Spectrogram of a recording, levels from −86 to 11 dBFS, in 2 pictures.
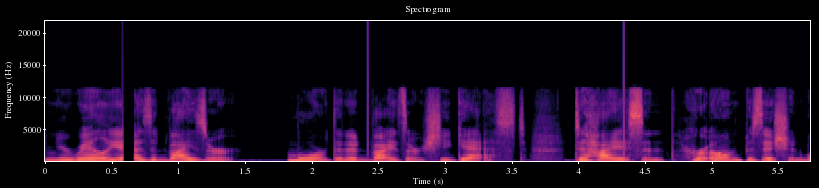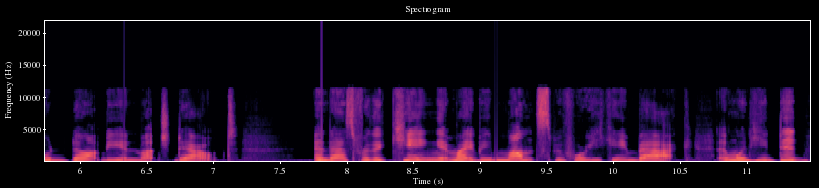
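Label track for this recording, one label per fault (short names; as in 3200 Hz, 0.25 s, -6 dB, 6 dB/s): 0.590000	0.680000	gap 93 ms
2.430000	2.430000	pop -13 dBFS
4.350000	4.350000	pop -7 dBFS
6.330000	6.340000	gap 10 ms
7.820000	7.820000	gap 3.3 ms
9.120000	9.140000	gap 17 ms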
